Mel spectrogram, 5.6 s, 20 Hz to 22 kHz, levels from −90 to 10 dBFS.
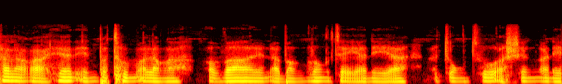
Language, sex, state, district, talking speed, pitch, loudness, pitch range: Mizo, male, Mizoram, Aizawl, 255 wpm, 120 Hz, -20 LUFS, 115-125 Hz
